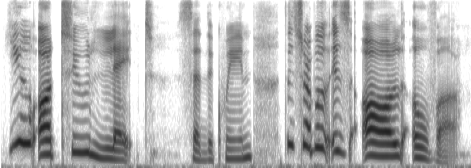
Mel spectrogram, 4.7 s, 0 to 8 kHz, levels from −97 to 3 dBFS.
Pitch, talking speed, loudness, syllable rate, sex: 240 Hz, 155 wpm, -19 LUFS, 4.2 syllables/s, female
